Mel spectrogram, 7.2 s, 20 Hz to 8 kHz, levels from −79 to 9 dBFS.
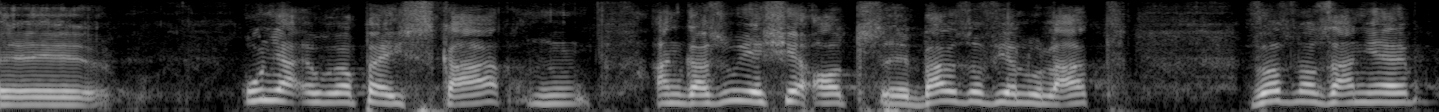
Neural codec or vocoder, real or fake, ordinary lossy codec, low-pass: codec, 16 kHz, 4.8 kbps, FACodec; fake; none; none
